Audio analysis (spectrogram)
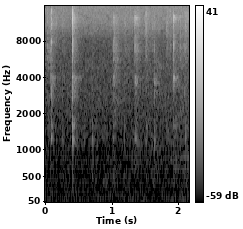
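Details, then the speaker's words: BMW F10 530d N57 diesel, about 165,000 miles, drivetrain fault: removed valve actuator shaft worked by hand gives sharp, irregular metallic ticks as it rattles and catches instead of releasing freely; worn shaft, mechanical not electrical fault. "I mean, if this shaft is good and new, you will never hear that rattle. So this is worn. And the problem here is simply mechanical rather than electrical."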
